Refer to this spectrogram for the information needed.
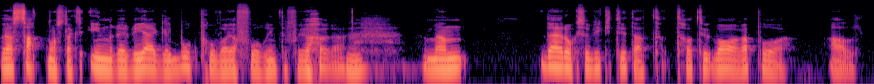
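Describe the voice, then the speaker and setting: The recording is very clean with a silent background, capturing a man's dark, mellow tone and flat, monotone intonation in a dry, close sound with no echo. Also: medium pitch for a man, moderate pace. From Småland, Sweden. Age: 40s. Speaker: chef and shop owner. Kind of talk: casual interview.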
